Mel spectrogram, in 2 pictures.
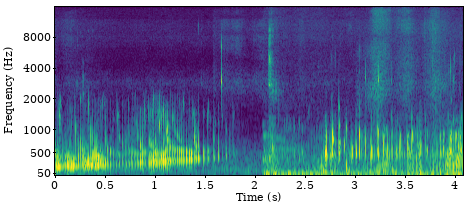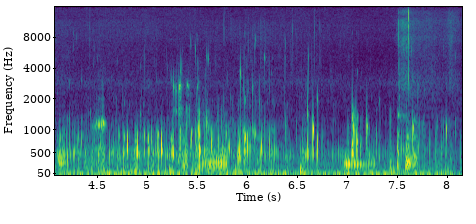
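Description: Long, continuous gurgling and rumbling with bubbling, shifting pitch: loud stomach growling from hunger, a normal gut sound.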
